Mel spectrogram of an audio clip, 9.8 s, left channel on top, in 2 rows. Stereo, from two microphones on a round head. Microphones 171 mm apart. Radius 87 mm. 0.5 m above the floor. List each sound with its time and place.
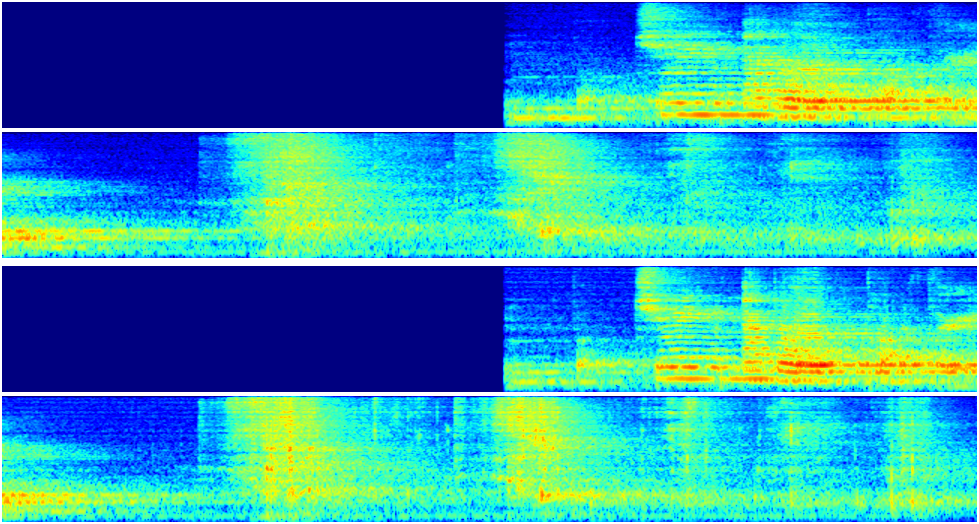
2.5 s chewing: 65° right (ahead or behind), 0.5 m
